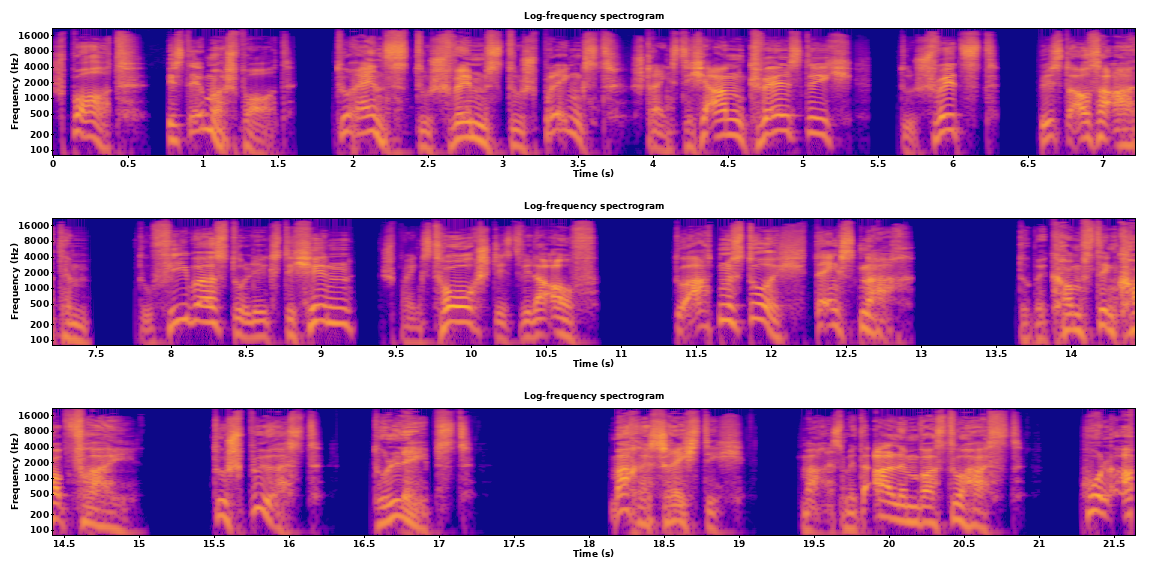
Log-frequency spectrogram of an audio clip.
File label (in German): Dynamisch; Move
